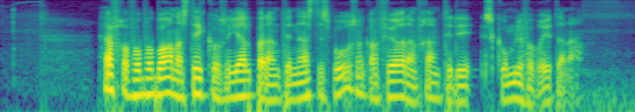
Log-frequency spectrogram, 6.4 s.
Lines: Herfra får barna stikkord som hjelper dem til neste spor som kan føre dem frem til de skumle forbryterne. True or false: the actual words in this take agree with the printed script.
false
